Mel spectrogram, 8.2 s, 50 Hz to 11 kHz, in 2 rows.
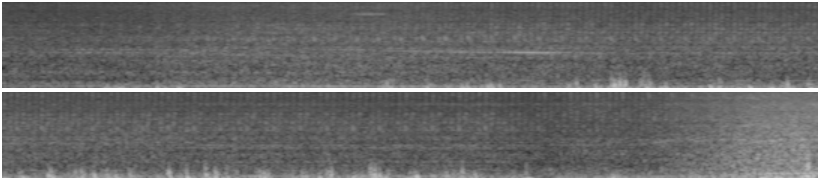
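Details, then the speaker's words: Suzuki Jimny started after replacing the fan belt and power-steering belt, which had been squeaking and slipping. Belts tensioned to 6–9 mm deflection, bolts at 25 Nm. Steady idle with no squeal or chirp, revs lifting slightly; normal idle, belts quiet. "that's all sounding pretty tidy"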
